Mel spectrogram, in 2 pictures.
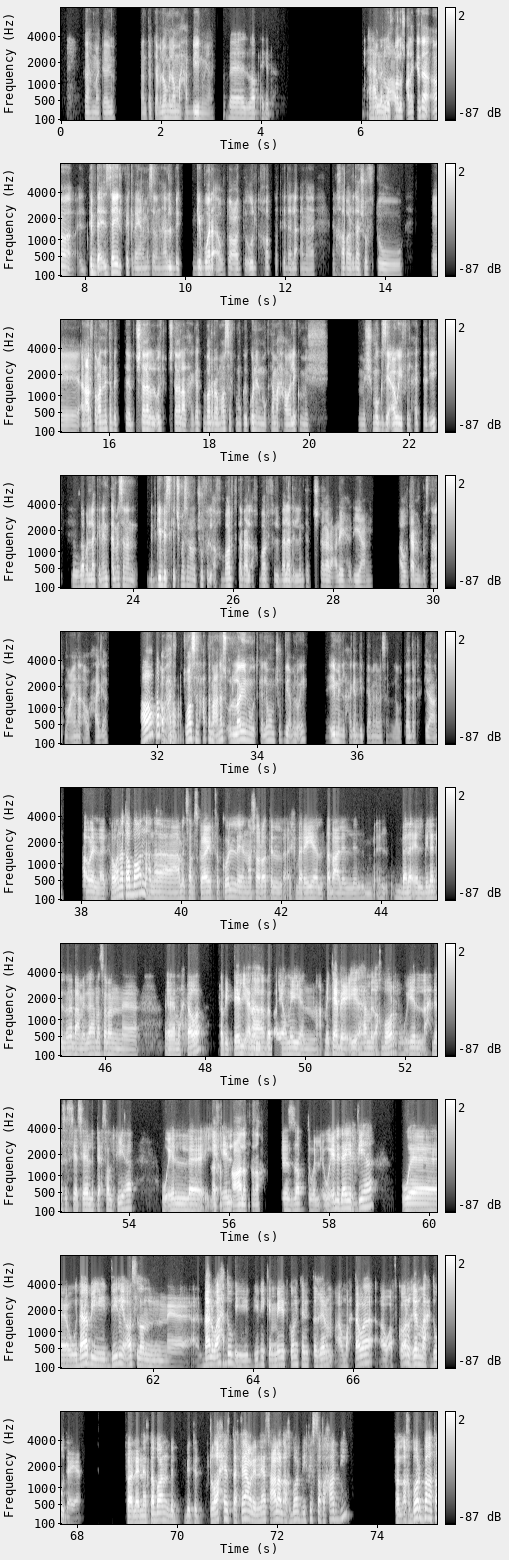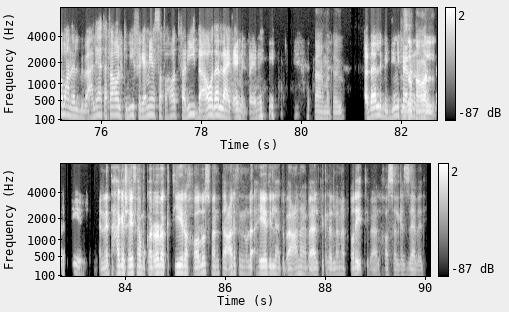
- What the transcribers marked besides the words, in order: other background noise; in English: "sketch"; in English: "بوسترات"; in English: "أونلاين"; in English: "subscribe"; tapping; in English: "content"; chuckle
- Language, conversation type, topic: Arabic, podcast, إيه اللي بيحرّك خيالك أول ما تبتدي مشروع جديد؟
